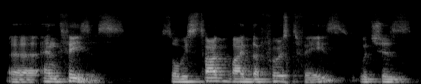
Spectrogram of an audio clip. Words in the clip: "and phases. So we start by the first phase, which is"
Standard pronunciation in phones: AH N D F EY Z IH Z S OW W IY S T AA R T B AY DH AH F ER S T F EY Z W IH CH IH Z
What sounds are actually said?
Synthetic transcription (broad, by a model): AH N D F EY Z IH Z S OW W IY S T AA R T B AY DH AH F ER S T F EY Z W IH CH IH Z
